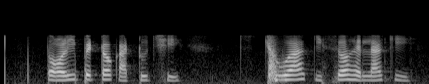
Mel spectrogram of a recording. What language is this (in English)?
Odia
